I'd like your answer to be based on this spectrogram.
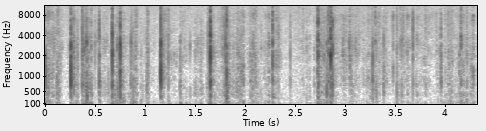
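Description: A small beige quilted faux-leather zip purse with a metal zipper, soft and hollow, is held in both hands and scratched with long painted fingernails. The result is a dense run of dry, crinkly scratching with sharp, bright clicks scattered throughout and a soft, muffled body underneath.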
